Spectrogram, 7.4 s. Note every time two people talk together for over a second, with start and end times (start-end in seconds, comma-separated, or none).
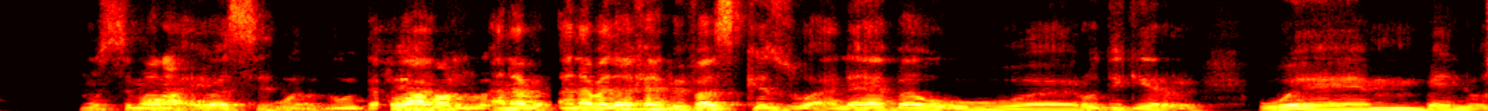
0.7-2.5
